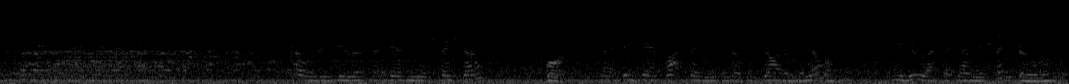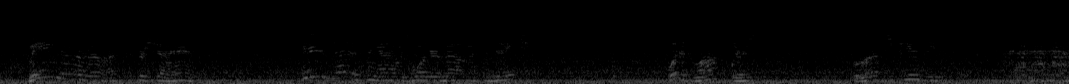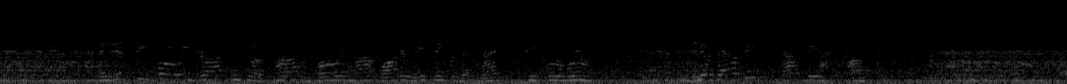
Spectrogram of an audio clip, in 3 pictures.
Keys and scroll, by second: 6.3 shift+Right, 7.5 Right, 8.4 Right, 18.4 shift+Left, 19.0 Left, 21.8 Up, 22.0 Left.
